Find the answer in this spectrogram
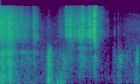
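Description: Folded paper slips and a cloth bag rustling in a few short bursts as the slips are handled and dropped into the bag.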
